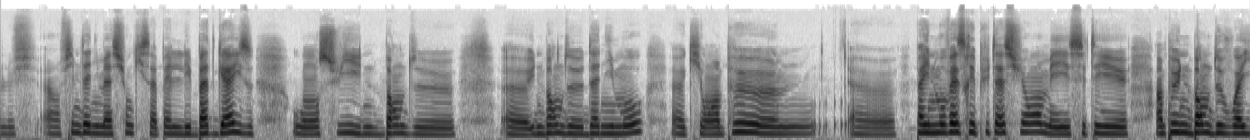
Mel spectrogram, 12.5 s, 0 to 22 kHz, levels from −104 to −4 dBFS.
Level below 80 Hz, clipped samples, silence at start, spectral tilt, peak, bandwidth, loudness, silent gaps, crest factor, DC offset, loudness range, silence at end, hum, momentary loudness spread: -50 dBFS; under 0.1%; 0 s; -4.5 dB/octave; 0 dBFS; 13 kHz; -19 LUFS; none; 18 dB; under 0.1%; 4 LU; 0 s; none; 14 LU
